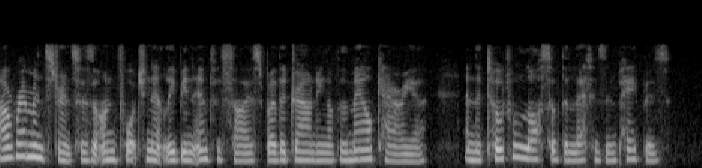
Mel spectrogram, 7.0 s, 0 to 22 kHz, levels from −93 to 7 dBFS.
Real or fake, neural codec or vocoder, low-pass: fake; vocoder, 22.05 kHz, 80 mel bands, Vocos; 7.2 kHz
